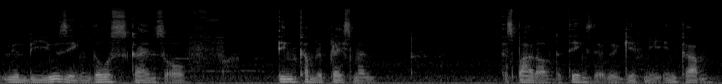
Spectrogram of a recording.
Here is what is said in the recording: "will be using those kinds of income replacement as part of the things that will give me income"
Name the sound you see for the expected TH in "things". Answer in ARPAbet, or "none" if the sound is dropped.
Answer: T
